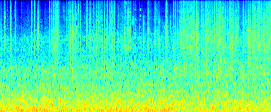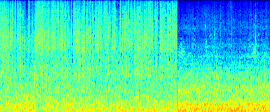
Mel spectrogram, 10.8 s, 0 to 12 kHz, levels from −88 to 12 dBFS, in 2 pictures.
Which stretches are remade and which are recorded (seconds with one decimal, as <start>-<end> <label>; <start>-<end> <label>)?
0.0-1.0 recorded; 1.0-2.2 remade; 2.2-3.0 recorded; 3.0-6.5 remade; 6.5-10.8 recorded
